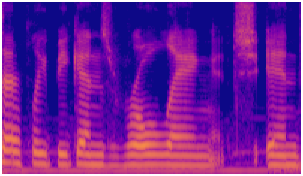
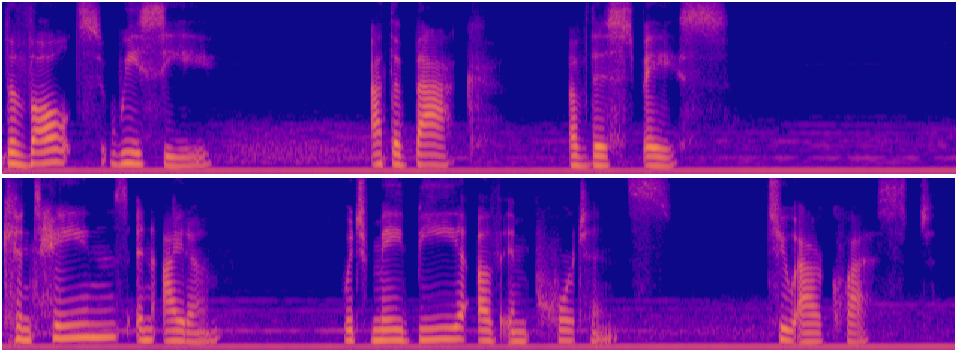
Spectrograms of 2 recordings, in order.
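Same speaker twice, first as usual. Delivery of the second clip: very slow, even character voice; 3 dB quieter than usual. Elland tells the companions about the vaults at the back of the space, in Elland's very slow but even voice. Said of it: "will say in a very slow but even voice".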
